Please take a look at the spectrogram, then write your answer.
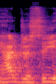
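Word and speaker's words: Hydrocity: That's right, I'm saying Hydra City how it's spelled.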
